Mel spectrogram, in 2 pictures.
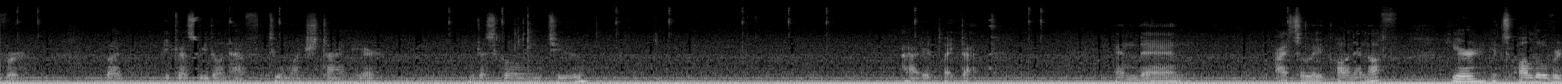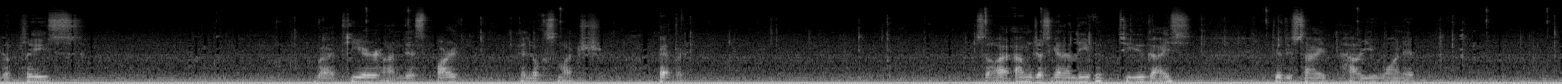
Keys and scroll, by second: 2.9 typing, 4.6-7.3 typing, 10.0-10.7 typing, 13.0-15.7 typing, 18.4-19.5 typing, 20.5 Escape, 20.7 Escape, 21.4-22.9 typing, 24.2-25.1 typing, 26.2-31.2 typing, 28.3 Escape.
